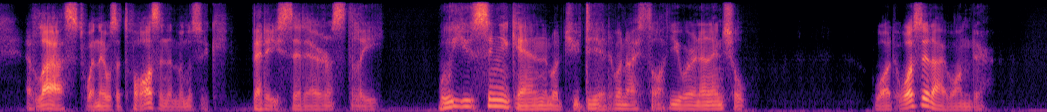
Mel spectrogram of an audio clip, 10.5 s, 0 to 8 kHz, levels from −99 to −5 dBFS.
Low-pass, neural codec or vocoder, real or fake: 7.2 kHz; codec, 16 kHz in and 24 kHz out, 0.4 kbps, LongCat-Audio-Codec, fine tuned four codebook decoder; fake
